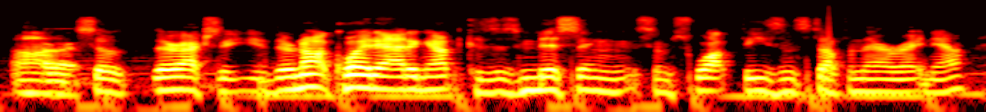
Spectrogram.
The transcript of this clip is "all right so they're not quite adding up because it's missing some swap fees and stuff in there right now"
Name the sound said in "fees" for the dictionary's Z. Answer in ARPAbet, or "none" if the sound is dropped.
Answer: Z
